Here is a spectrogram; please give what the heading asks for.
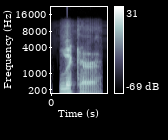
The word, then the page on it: liquor: American English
